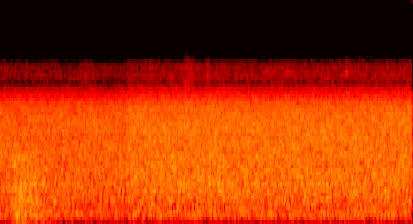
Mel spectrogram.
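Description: Steady hiss of background noise in a pause between spoken passages, with a brief low bump just after the start.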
